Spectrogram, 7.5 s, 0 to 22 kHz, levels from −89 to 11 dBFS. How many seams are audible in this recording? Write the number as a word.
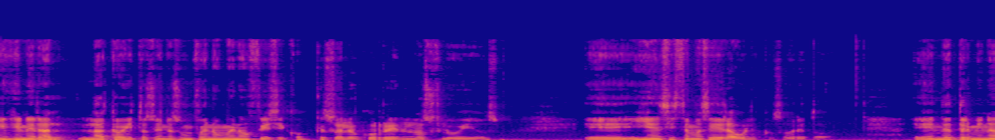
one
